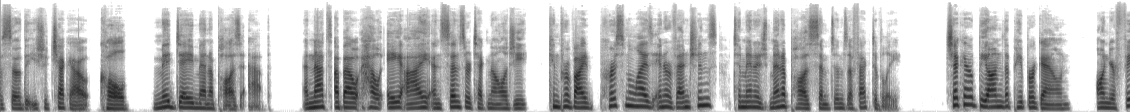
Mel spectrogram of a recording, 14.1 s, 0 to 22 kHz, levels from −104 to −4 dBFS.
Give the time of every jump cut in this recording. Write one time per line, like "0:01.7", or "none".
none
